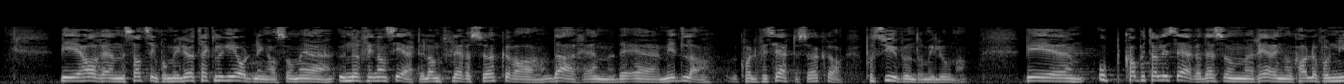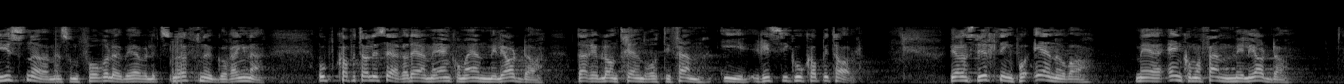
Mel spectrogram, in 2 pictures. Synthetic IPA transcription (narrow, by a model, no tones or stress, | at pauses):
ʋɪhɑɾɛnsɑt̪sɪŋpʰɔmɪljøːt̪ʰɛknʊlʊɡiːɔɖnɪŋɑsɔmɛʉnːəɾfɪnɑnsɪeːʈəlɑŋt̪fleːɾəsøːkəɾɑd̪æːɾɛnd̪ɛɛmɪd̪lə | kʰʋɑlɪfɪseːʈəsøːkəɾə | pʰɔsyːʋhʉnd̪ɾəmɪlɪuːnəɾ | ʋɪʊpːkʰɑpɪt̪ɑlɪseːɾəɖɛsɔmɾɛjeːɾɪŋɑkʰɑlːəfɔɳyːsnøːmɛnsɔmfoːɾəløːbʋɪæʋɛlːɪt̪snøːfnʉɡːɔɾɛŋnə | ʊpːkʰɑpɪt̪ɑlɪseːɾəɖɛmɛeːnkʰɔmɑeːnmɪlɪɑɖəɾ | d̪̥æɾɪblɑnt̪ʰːɾeːhʉnd̪ɾɔɔt̪ːɪfɛmːɪɾɪsɪkʊkʰɑpɪt̪ʰɑ̰ːl | ʋɪhɑɾɛnst̪ʏɾknɪŋpʰɔʔeːnɔʋə | mɛeːnkʰɔmɑfɛmːɪlɪɑɖəɾ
